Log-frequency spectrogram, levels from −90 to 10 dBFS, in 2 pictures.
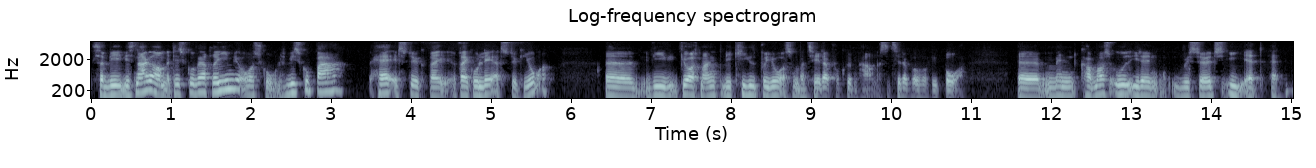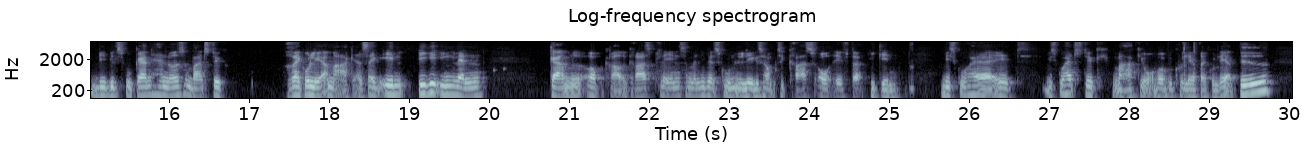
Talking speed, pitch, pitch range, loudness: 200 wpm, 135 Hz, 125-150 Hz, -24 LUFS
